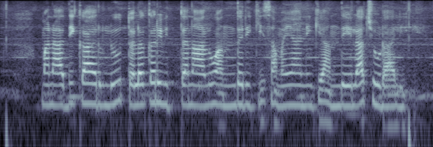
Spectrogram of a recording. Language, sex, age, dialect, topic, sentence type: Telugu, female, 18-24, Telangana, agriculture, statement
